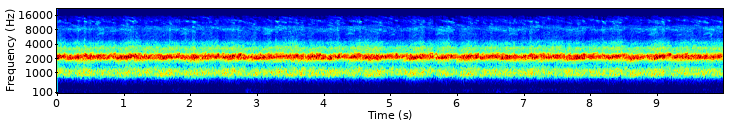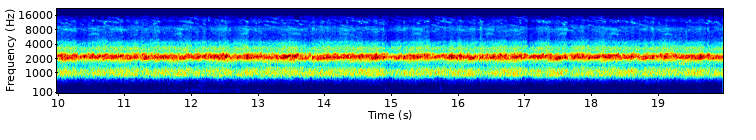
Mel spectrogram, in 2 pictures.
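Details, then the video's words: Many frogs calling at once in natural surroundings, their croaks fusing into a constant shimmering drone in two pitch layers, unchanging in volume, without birds, wind or people. "One hour of singing frogs."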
